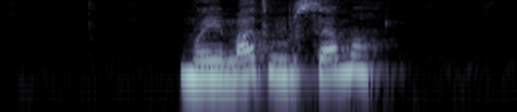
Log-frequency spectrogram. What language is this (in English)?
Mari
